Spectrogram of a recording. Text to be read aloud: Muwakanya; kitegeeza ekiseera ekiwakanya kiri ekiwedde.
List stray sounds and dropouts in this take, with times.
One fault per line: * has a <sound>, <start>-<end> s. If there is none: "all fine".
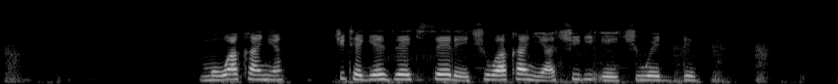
all fine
